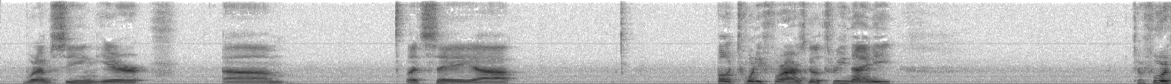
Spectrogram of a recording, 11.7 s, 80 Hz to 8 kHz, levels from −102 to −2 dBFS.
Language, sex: English, male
